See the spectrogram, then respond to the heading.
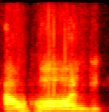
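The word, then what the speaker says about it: álcool: existe na l então o assento é aqui ó alcool a pronúncia é isso é alcool interessante né mas quase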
